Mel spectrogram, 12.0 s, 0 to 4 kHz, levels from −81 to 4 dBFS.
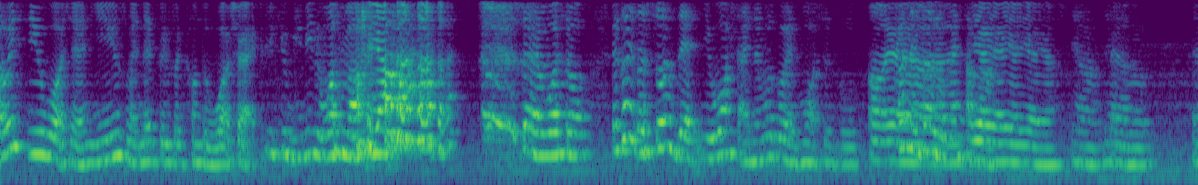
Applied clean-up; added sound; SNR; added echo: none; none; none; reverberation time 0.4 s.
